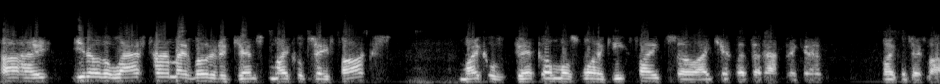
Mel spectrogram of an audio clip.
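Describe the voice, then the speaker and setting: It is an ordinary speaking voice, belonging to a man with a fairly high pitch. His intonation is lively and his pace moderate. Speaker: podcast co-host. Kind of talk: casual chat. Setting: in a car. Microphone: phone line, poor sound.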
